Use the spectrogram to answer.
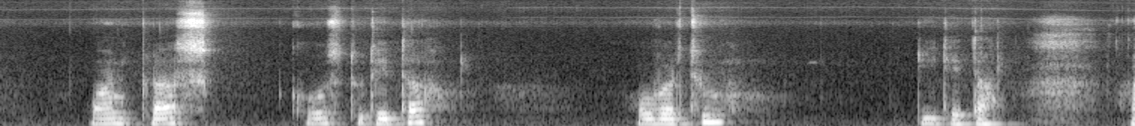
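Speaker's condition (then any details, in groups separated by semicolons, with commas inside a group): No condition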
